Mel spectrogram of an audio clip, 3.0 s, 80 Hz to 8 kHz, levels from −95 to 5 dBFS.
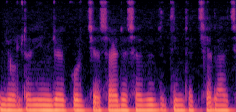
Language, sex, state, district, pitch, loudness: Bengali, male, West Bengal, Malda, 135 Hz, -22 LUFS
